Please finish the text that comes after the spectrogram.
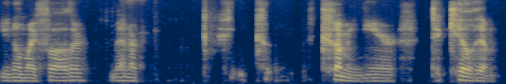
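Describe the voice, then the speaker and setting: A man acts out a young man standing guard over his father in a live script read. His voice is husky and dry, and he stammers heavily. He stays resolute. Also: medium pitch, fairly even intonation, a little slow, a bit bright, dry recording. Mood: urgent. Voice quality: heavy stammer.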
